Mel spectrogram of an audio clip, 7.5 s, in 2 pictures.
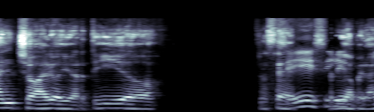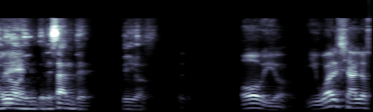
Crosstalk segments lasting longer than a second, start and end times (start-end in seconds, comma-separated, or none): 2.8-4.4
